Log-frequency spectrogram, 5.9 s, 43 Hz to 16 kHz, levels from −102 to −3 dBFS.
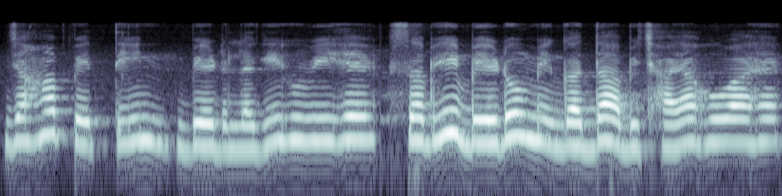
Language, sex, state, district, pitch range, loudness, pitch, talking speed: Hindi, female, Jharkhand, Ranchi, 205-230 Hz, -16 LUFS, 220 Hz, 145 wpm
